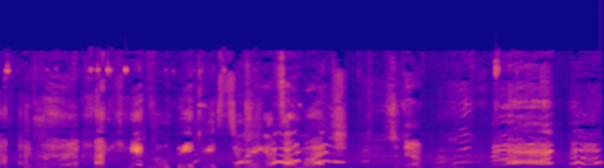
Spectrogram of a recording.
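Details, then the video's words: Two-year-old cream Shiba Inu male, worked up with excitement at a dog park, lets out warbling, rising and falling yodel-like cries and short yelps over a background of human voices. "Shiba Inu Charlie yodels in excitement"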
